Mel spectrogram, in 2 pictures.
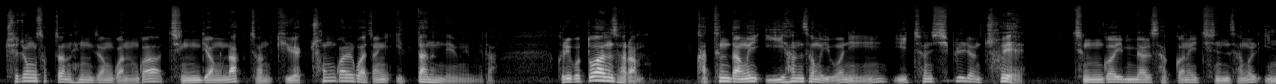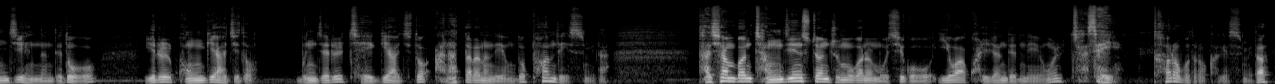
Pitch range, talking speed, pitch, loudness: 90-130 Hz, 305 characters per minute, 110 Hz, -25 LUFS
